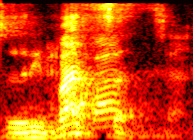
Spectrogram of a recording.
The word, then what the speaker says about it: Rivazza: O trecho de aferição vai ser ali é, depois da Rivazza, é assim que se pronuncia? Rivazza? Rivazza.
